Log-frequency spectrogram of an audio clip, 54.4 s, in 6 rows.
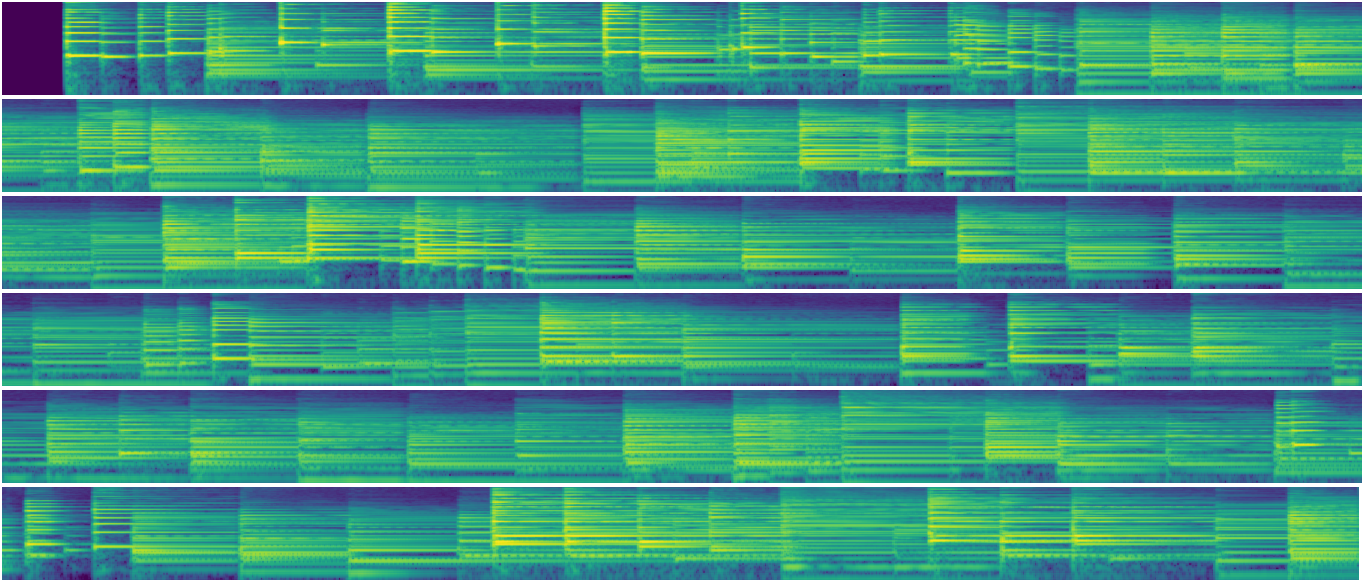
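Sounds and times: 
piano in D: 0:00.4 - 0:54.3.

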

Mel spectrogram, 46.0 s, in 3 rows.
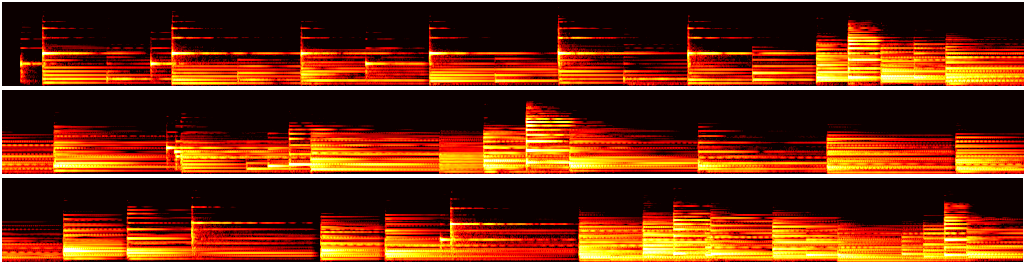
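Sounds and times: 
piano in E minor: 0:00.3 - 0:45.9.

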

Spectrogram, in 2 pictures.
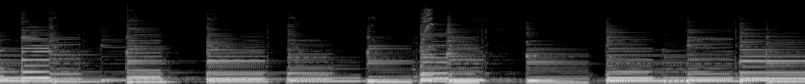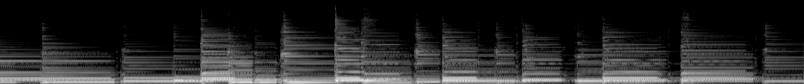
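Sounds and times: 
acoustic guitar in C: 0:00.0 - 0:16.0.

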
